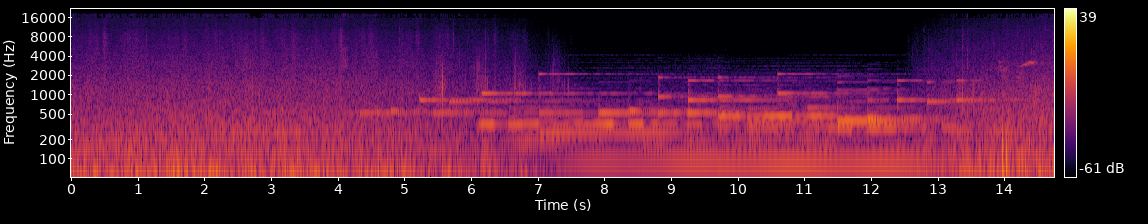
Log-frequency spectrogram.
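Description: Falling snow makes a soft, continuous hissing patter throughout, faint and even, briefly overlaid by a stretch of steady, layered tones in the middle.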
